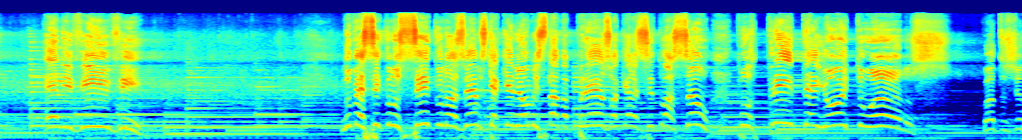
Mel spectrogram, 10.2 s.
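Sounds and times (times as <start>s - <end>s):
audience applause: 0.0s - 4.1s
speech: 0.6s - 1.9s, 3.4s - 10.2s.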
